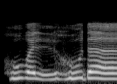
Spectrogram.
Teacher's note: لام یہاں پر لام قمریہ، اس کو ہم ظاہر کریں گے · واو کو ہم نے لام کے ساتھ ملا دینا ہے، حمزۃ الوصل ہمارا ڈراپ ہو جائے گا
